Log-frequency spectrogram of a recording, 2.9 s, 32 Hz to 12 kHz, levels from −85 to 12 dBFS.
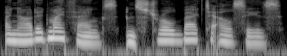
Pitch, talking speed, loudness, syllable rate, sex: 155 Hz, 190 wpm, -17 LUFS, 4.4 syllables/s, female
